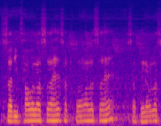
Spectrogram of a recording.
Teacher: तो इसमें क्या होता है, संघर्षी में से घर्षण हो रहा है कहीं पर, ठीक है, तो जिन व्यंजनों के उच्चारण में घर्षण महसूस होता है और वायु मार्ग संकीर्ण होता है उसको संघर्षी व्यंजन कहलाते हैं। इसमें हवा रगड़ के साथ और उष्मा लिए हुए निकलती है, इसलिए इन्हें उष्म व्यंजन भी कहते हैं।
